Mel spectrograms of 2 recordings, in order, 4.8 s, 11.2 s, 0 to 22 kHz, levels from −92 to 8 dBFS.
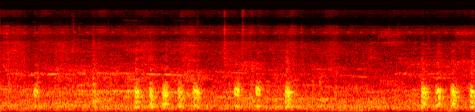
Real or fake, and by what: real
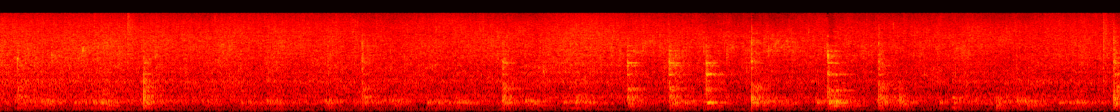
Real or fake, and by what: fake, vocoder, Vocos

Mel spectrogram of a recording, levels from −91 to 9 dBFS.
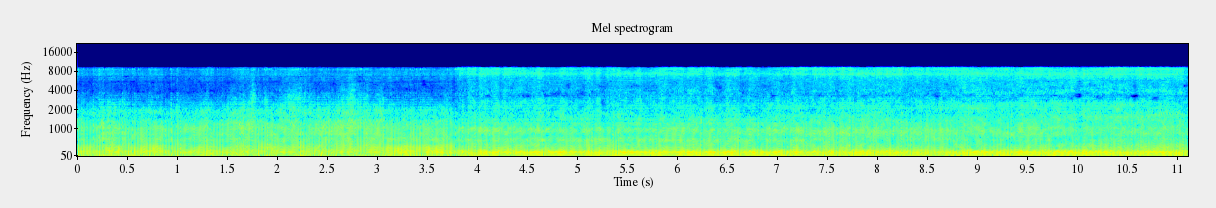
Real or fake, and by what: fake, vocoder, Vocos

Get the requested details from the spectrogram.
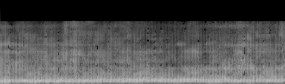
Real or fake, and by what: fake, vocoder, Vocos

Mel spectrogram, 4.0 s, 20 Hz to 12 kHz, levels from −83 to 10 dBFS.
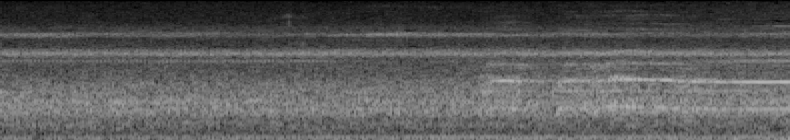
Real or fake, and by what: real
